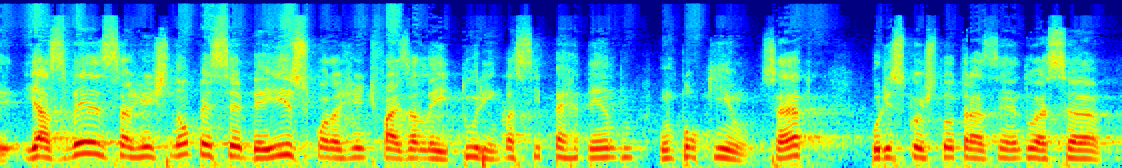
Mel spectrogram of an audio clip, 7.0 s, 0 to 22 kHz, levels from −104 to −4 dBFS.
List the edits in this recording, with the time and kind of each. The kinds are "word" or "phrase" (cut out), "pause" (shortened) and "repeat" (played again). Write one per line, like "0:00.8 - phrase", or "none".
0:03.1 - phrase
0:04.1 - pause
